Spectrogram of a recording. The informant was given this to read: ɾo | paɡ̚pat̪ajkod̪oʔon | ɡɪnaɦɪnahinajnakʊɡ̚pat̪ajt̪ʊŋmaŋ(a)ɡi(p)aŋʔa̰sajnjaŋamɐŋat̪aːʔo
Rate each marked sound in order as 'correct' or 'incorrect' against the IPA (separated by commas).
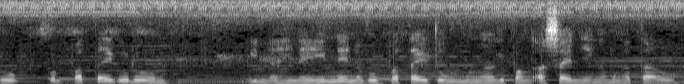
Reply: correct, correct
